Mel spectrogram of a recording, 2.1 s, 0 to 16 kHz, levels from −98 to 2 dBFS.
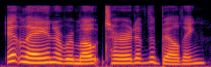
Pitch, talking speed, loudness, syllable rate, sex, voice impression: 225 Hz, 255 wpm, -18 LUFS, 6.7 syllables/s, female, very feminine, slightly young, slightly adult-like, thin, tensed, slightly powerful, bright, very hard, clear, fluent, cute, slightly cool, intellectual, refreshing, slightly sincere, calm, friendly, very reassuring, unique, slightly elegant, wild, sweet, very lively, strict, intense, slightly sharp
